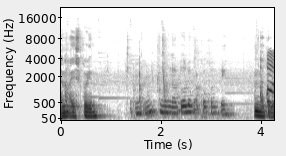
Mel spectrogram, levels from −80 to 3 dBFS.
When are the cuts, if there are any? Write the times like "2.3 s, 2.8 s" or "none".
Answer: none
